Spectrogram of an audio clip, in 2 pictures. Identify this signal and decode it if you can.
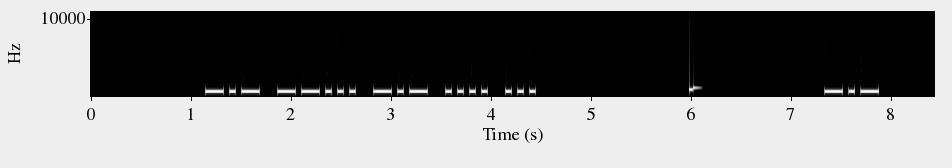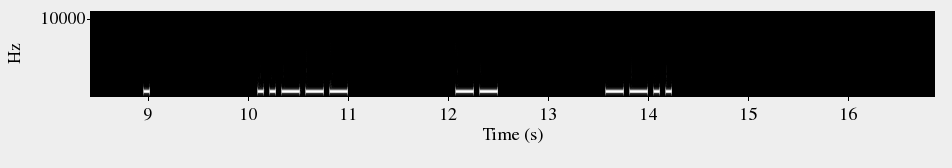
Morse code, heard as a keyed tone, about 21 wpm, spaced as for 10 wpm, 700 Hz. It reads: K7KHS KE2MZ
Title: USA Call Signs - 5 Characters - 6x Character Spacing - 20wpm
